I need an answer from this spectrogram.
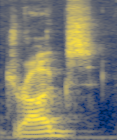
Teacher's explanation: general american english you would expect to get the wedge variant of a vowel like in a word like drugs that vowel in the middle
